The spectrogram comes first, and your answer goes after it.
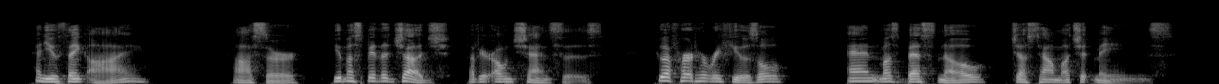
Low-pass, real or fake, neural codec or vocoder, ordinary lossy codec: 7.2 kHz; real; none; MP3, 48 kbps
